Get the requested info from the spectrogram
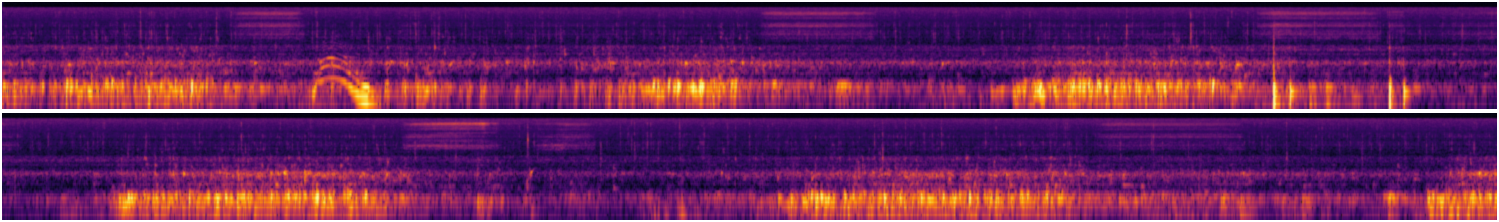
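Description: Scuba diver breathing through a regulator underwater: the exhaled bubbles rumble in bursts about every six seconds, with fainter gaps between. A short gliding squeak near the start and two sharp clicks near the middle.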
